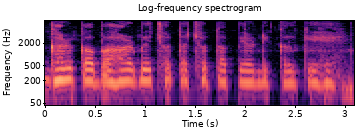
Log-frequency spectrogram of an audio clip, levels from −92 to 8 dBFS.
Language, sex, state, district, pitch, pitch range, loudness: Hindi, female, Arunachal Pradesh, Longding, 190 Hz, 180-200 Hz, -21 LUFS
